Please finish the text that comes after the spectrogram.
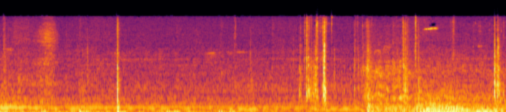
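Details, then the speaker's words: Van after starter replacement, previously clinking and cranking laggy: quick brief crank, engine catches promptly and settles to smooth idle without clunking; starts like new, starter working normally. "Ooh, damn! I don't know if you guys heard that, but it started up like a brand new van."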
